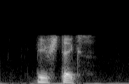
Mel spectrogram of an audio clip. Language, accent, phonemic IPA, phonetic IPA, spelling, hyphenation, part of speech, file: Armenian, Eastern Armenian, /bifʃˈtekʰs/, [bifʃtékʰs], բիֆշտեքս, բիֆ‧շտեքս, noun, Hy-բիֆշտեքս.ogg
- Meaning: steak, beefsteak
